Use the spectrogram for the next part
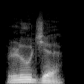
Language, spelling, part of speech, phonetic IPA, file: Polish, ludzie, noun, [ˈlud͡ʑɛ], Pl-ludzie.ogg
